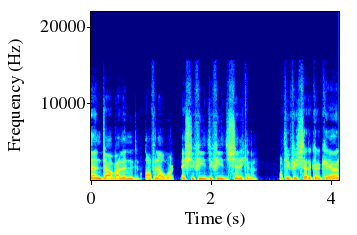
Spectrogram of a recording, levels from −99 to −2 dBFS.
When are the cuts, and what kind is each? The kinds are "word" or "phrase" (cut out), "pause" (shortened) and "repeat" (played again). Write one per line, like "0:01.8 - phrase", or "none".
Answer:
0:01.4 - pause
0:02.0 - repeat
0:03.2 - word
